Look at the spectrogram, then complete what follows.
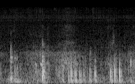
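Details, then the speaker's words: Pelican boat oarlocks, which squeaked badly last year, after greasing with CV joint grease: rhythmic rowing strokes with soft knocks and water swish but no squeal; oarlocks now quiet. "удалось наша затея не скрипят уключины повторяю смазывали во смазка шрус для шарнира угловой скорости все пропало"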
